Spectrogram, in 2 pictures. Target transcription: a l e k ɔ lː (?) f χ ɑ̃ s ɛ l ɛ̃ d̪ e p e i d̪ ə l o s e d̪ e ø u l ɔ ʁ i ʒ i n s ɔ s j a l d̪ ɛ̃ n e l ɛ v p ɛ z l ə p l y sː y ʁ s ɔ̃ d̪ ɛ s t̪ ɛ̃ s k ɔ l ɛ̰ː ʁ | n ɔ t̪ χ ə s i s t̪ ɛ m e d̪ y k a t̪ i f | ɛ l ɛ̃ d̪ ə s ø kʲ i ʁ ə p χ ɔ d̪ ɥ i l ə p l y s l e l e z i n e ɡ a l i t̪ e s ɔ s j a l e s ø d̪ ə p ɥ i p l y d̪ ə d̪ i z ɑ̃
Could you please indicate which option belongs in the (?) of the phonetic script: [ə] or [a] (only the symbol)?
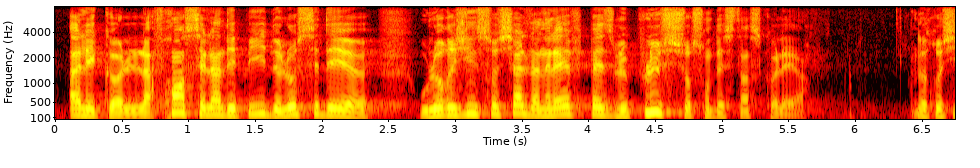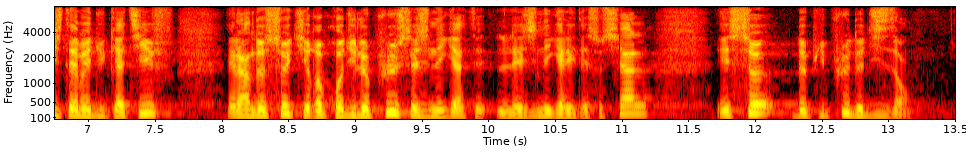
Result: a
